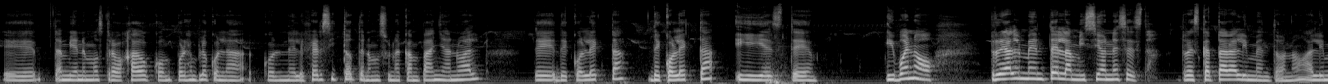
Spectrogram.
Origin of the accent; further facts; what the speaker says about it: Veracruz, Mexico; Pues, obviamente, como buena veracruzana, el café no puede faltar.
